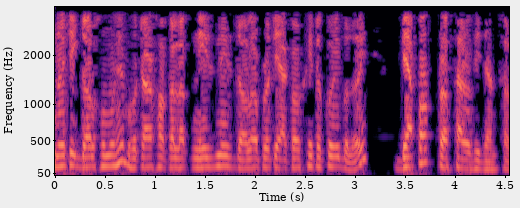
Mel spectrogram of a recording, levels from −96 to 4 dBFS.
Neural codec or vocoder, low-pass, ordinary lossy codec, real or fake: none; 3.6 kHz; none; real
